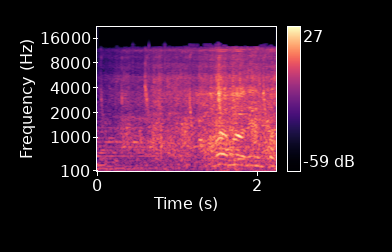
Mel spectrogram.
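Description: Background music cuts off at the start and gives way to the noisy hiss of an outdoor street recording, with several people's voices talking from about one and a half seconds in.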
